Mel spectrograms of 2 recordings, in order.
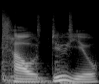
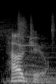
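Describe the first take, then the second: First: The d and y stay separate sounds. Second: The d and y merge into a j sound.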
